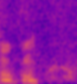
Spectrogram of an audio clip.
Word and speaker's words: Ogun: Here, for example, some pronounce Ogun, others Ogu. But it's the same.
